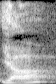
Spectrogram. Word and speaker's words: ja: 우리가 보통 yes 이렇게 얘기하면 좀 촌스럽다 그러고 야 그래요. 좀 건방집니다. 야가 어디서 왔어요? 독일에서 왔습니다. 독일에서는 야 그래요. yes를 야 그런데 그 스펠을 보면 JA입니다. J가 Y 발음이에요.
